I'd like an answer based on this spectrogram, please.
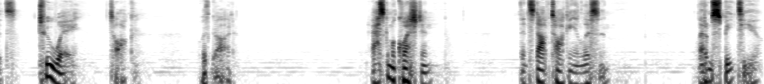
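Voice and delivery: very soft, near-whispered, with long pauses; hushed explanation. Acted. Friend gently explaining what prayer is.

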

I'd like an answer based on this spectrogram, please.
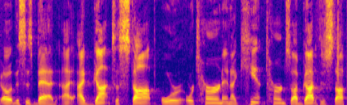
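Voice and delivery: low, soft retold inner panic; understated dawning alarm, under the breath; mock-serious. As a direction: think it aloud, quietly and gravely. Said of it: "it's serious".

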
